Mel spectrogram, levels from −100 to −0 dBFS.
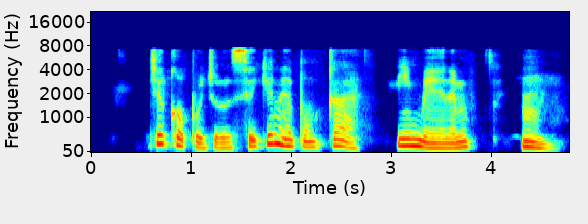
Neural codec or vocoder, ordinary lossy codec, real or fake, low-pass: autoencoder, 48 kHz, 32 numbers a frame, DAC-VAE, trained on Japanese speech; none; fake; 7.2 kHz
